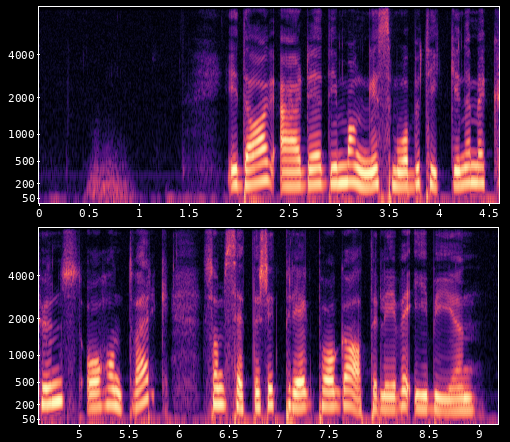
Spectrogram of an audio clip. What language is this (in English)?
Norwegian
